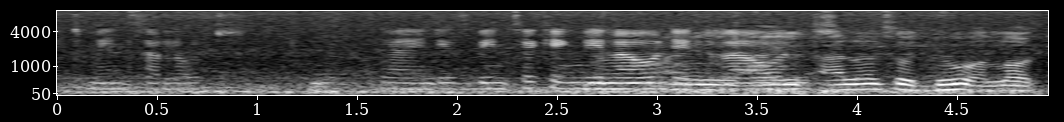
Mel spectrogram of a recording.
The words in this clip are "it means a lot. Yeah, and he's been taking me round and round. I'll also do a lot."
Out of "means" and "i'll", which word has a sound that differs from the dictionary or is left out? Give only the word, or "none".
means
